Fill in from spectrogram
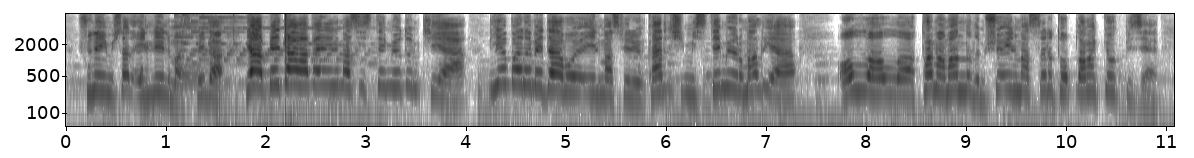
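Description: A young man doing loud, joking gameplay commentary and talking back to the game characters as he plays. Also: very high-pitched. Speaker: gaming YouTuber.

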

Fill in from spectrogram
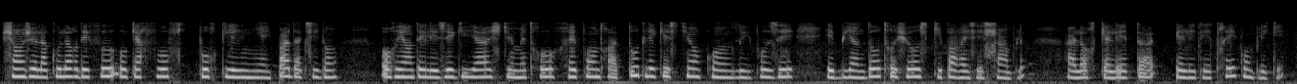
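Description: A woman reads a children's picture book aloud, with a very high, light voice. She tells it clearly and expressively, as if to a small child. The recording sounds dull and lo-fi. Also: level tone, moderate pace, darkish tone. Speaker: storybook reader.

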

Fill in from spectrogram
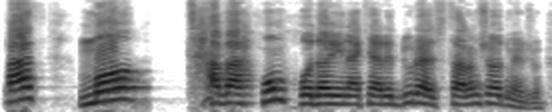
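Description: A man with a high voice lectures students in a lively, colloquial way. His urging rises loud and pressing, then drops to gentle asides. He sounds like a teacher giving a motivational talk on a live stream. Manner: emphatic, colloquial, swings between loud urging and soft asides. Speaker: exam-prep teacher.

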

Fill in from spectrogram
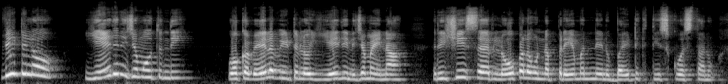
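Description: A woman's voice: high-pitched, animated, normal speed. A woman doing a worried, determined young woman. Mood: resolute. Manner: questioning, resolute inner voice.

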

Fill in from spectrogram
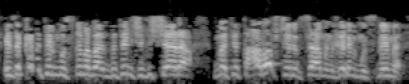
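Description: A man's voice: high-pitched, breathy edge. A middle-aged man with an Egyptian accent preaching an impassioned, rhetorical sermon. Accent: Egyptian Arabic. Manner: impassioned, rhetorical, rapid-fire. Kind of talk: fiery sermon. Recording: tinny lo-fi phone-like recording.

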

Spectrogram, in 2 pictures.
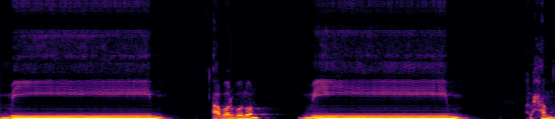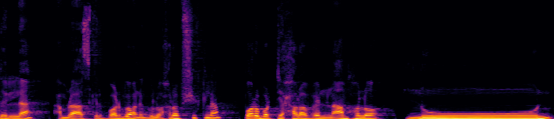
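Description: A Bangladeshi teacher leads a recorded Quran lesson with patience, calling out each letter name long and loud for listeners to repeat. His voice is medium-pitched and gravelly.

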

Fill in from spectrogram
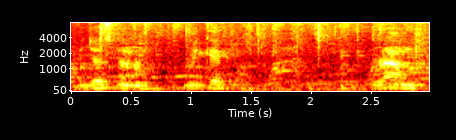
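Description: A man's voice: mid-range voice, flat delivery, slow. A young man performing close-up magic for barbershop customers, coaxing and playful, switching between English and Spanish. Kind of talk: casual close-up magic patter. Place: indoor barbershop. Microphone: camera mic from across the room. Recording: echoey room, distant mic, loud music.

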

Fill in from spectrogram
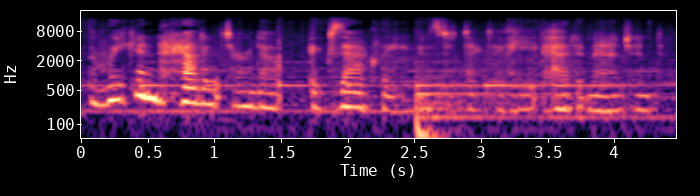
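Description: An actress playing a teasing police detective, her voice sped up into a high, squeaky chipmunk effect, from a TV soundtrack. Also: animated, normal speed. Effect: sped-up, high-pitched chipmunk voice effect. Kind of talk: TV drama dialogue. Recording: TV soundtrack with music behind.

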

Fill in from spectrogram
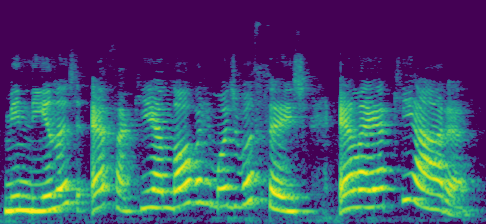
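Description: A woman's voice: high voice, lively intonation, a little slow, dull audio, pitched below the performer's own voice. A Brazilian woman voicing a caring mother of a family of dolls, motherly and soothing, in a toy play video. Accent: Brazilian Portuguese.

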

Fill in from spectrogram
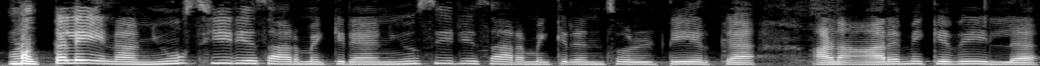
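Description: A woman's voice: sits high, steady tone, fast, no echo. A young woman, a cartoon creator, giving viewers a chatty, apologetic update. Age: young adult. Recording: dull lo-fi sound.

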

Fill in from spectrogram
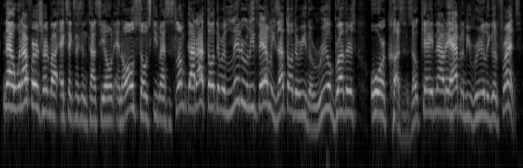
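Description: Animated bright-voiced young man commentator. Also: high voice, brisk, hardly any pauses. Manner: animated, slangy, profane, keeps asking "okay?". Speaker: hip-hop news commentator. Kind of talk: casual commentary to camera.

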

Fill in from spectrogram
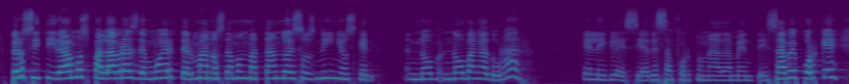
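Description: Woman preacher, high voice, fervent sermon, rhetorical questions, church congregation. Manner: builds to loud, passionate exhortation; addresses listeners as brother, asks rhetorical questions.

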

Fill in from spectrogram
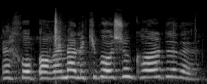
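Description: An actress playing a nosy, chatty airport employee in a comedy series. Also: female voice, very high-pitched, fairly even intonation, noisy background.

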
